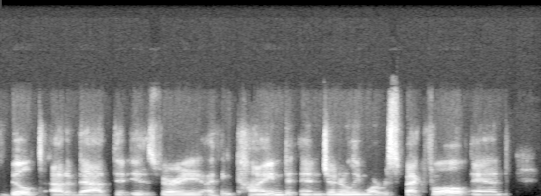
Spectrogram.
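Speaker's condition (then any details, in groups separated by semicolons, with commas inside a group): No condition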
